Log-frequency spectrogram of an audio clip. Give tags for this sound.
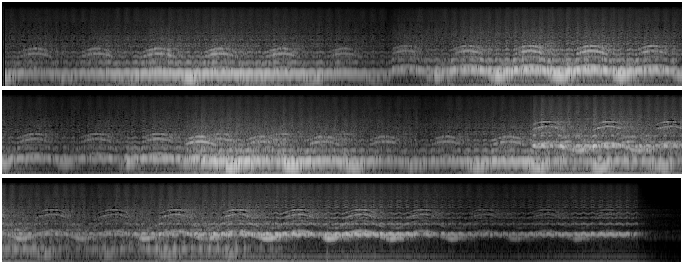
Noise; fictional; machines; weird

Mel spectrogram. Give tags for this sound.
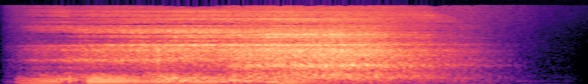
Action; Fight; Scream; Foley; Male; Battle; Shout; War

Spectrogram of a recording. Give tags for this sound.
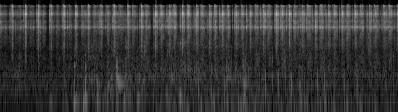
Mysounds; Pac

